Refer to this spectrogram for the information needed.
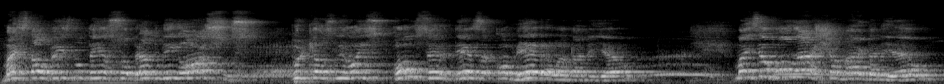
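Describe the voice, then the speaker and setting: A man's voice: very high-pitched, animated, heavily acted. A man acting as a grieving sorrowful king. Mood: mournful. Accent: Brazilian. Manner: slow, mournful, pleading. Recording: echoey church hall, mic far off.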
